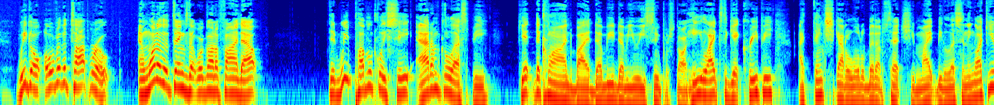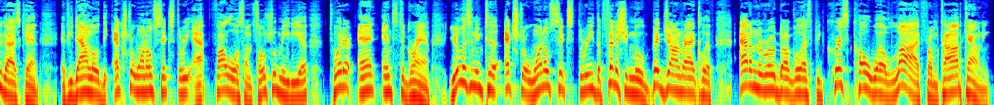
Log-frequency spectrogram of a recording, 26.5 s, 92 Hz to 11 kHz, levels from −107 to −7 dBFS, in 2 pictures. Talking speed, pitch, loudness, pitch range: 195 wpm, 150 Hz, -25 LUFS, 120-175 Hz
